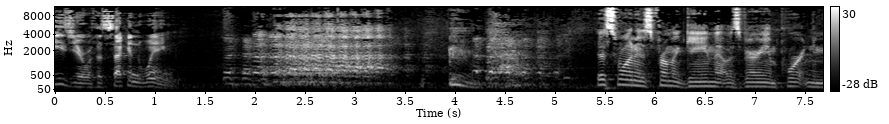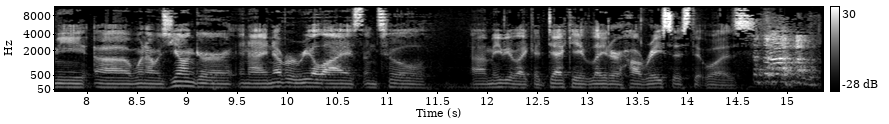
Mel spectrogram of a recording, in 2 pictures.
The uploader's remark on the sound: This one comes from the 2014 Chicago Nerd Comedy Fest and holds the distinction of the latest ever we recorded this show.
